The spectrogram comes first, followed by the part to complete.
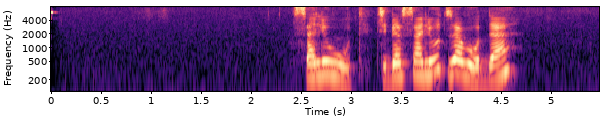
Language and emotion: Russian, positive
